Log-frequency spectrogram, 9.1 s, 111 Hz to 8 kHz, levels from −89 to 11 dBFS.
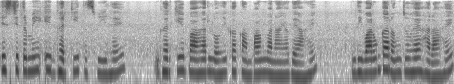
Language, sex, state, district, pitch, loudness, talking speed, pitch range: Hindi, female, Maharashtra, Aurangabad, 200 Hz, -20 LUFS, 160 wpm, 190-220 Hz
